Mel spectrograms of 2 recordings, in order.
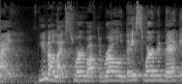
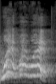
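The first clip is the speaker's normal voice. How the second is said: high, laughing panic; startled and giggling; laughing startled what; 12 semitones higher, slower than usual. Retold or imitated. Her startled reply, laughing.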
